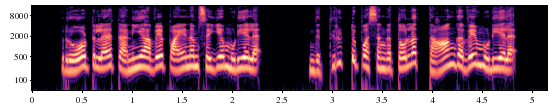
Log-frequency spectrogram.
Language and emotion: Tamil, angry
